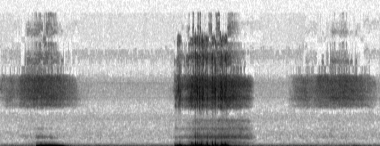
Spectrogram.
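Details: Shiba Inu dozing after a dog run day: a short low snore, then a longer rattling, fluttering snore with airy hiss, followed by softer exhaled breath.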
